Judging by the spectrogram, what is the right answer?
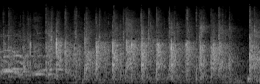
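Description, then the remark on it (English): An audience claps their hands for a performer being introduced, a steady burst of applause, many overlapping sharp claps forming a bright, dense patter that holds at a moderate level for a few seconds. “Clap your hands for Mr.”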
